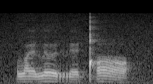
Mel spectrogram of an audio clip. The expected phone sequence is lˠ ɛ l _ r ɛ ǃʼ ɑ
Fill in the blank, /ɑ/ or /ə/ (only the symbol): ə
